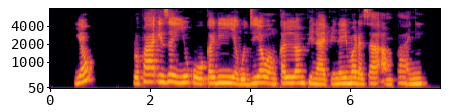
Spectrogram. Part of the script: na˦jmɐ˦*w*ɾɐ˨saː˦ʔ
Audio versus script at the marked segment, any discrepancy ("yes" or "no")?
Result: yes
